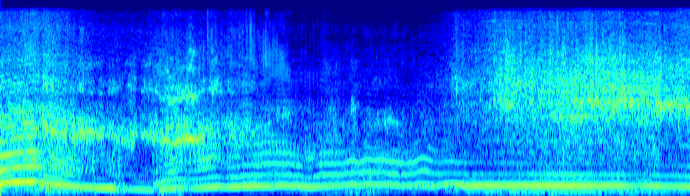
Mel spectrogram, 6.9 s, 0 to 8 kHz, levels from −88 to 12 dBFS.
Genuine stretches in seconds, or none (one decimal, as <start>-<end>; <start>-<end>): 0.0-1.1; 4.0-6.9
